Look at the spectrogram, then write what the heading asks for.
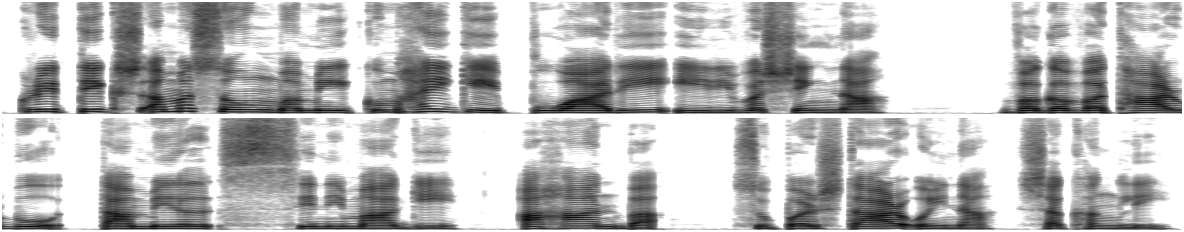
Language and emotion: Manipuri, neutral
